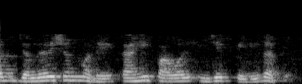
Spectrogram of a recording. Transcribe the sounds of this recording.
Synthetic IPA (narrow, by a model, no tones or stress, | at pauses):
ɾd͡ʑənɾeɕənməd̪ʱːjekaɦiːpaʋəɾiɲd͡ʑek̚ʈ̚keliːd͡zat̪i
